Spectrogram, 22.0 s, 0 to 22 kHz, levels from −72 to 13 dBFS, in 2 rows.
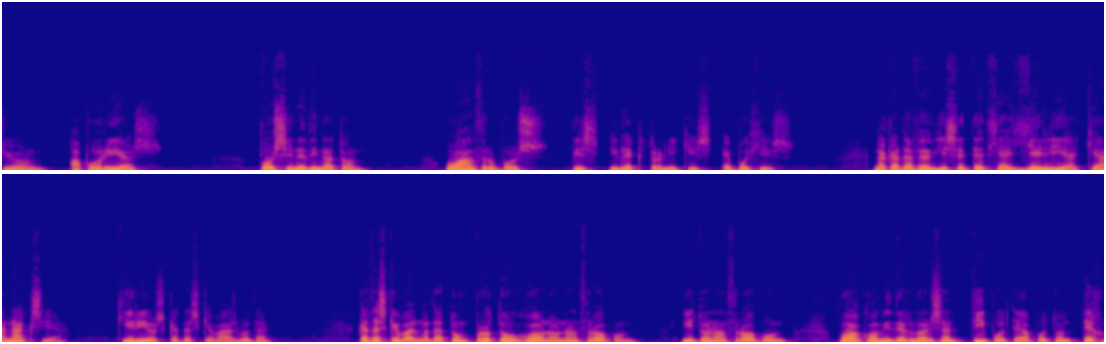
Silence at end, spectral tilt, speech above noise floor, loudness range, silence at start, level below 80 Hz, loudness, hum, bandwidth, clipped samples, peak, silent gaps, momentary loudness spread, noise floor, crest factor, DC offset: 0 s; -8 dB/octave; 45 dB; 4 LU; 0 s; -52 dBFS; -16 LUFS; none; 9 kHz; under 0.1%; 0 dBFS; none; 11 LU; -60 dBFS; 16 dB; under 0.1%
